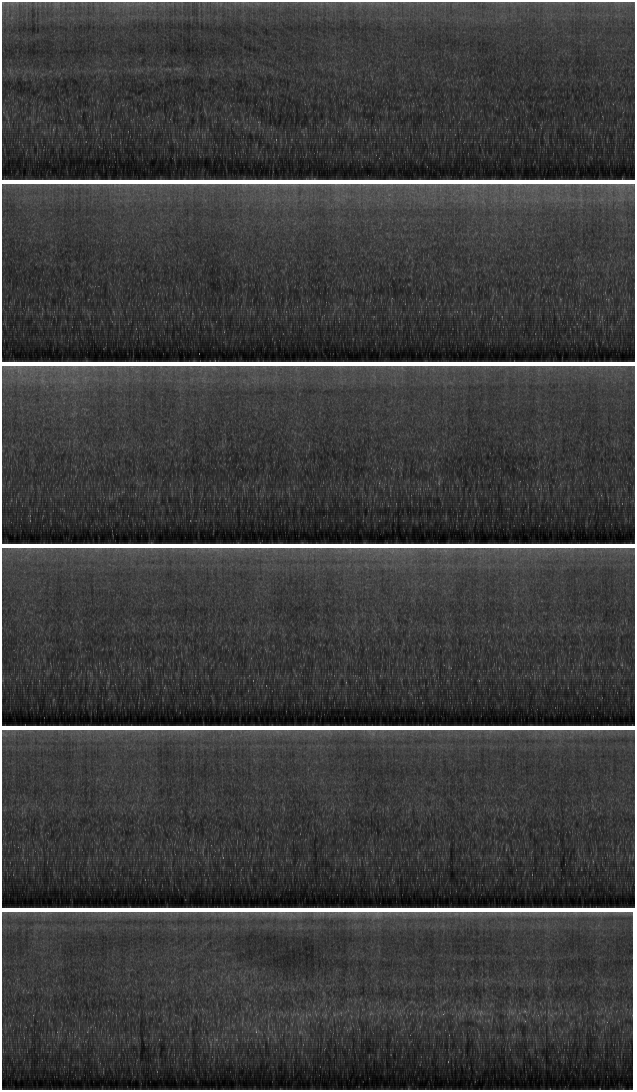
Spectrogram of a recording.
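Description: Passenger train running on the track, heard from inside a coach at an open window: a steady low rumble of wheels on rails that grows slowly louder as the train gathers speed on departure.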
